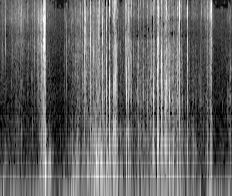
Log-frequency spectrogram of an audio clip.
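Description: Fingernails scratch the underside of a soft oval pouch covered in sequins with a black zipper, held over the recorder. The result is dry, crunchy, crinkling scratches in quick irregular bursts, with soft low thumps underneath and a brief bright edge on the sharper strokes.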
